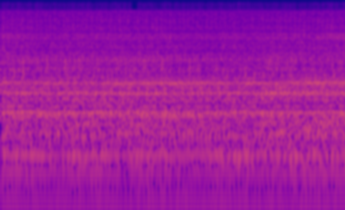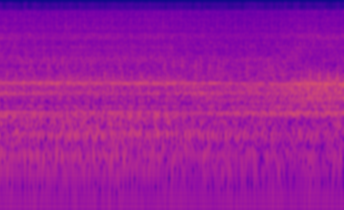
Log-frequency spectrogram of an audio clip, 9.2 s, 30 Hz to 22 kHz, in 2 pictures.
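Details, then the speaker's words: Chevrolet Onix 1.4 2014-15, petrol, cold start on a windy day: rapid, slightly uneven diesel-like tapping over idle lasting about 10 minutes, present since new; owner suspects lifter knock, dealer calls it characteristic. "Logo após a partida, começa a fazer o barulho."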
